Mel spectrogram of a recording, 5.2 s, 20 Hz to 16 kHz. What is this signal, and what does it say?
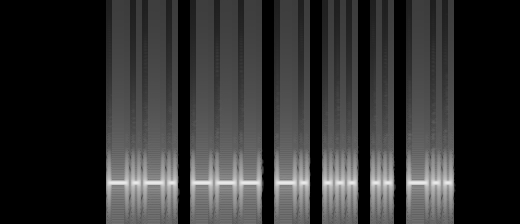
Morse code, heard as a keyed tone, about 20 wpm, 700 Hz. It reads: CONSID
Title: Build A Word - 2 Letters At A Time - 8-Letter Words - 20wpm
